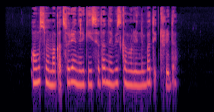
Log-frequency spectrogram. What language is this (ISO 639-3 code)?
kat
